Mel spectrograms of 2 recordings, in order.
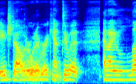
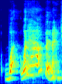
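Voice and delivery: surprised husband; 10 semitones higher than usual. Retold or imitated. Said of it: "He's like".

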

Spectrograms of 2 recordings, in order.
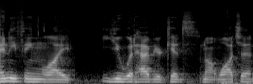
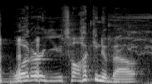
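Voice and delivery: louder, laughing outrage; laughing disbelief; 4 semitones higher, 6 dB louder than usual. Retold or imitated. Son laughing at parents banning the show, loud and incredulous.

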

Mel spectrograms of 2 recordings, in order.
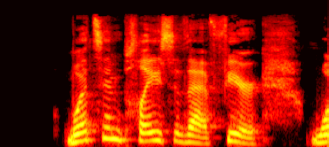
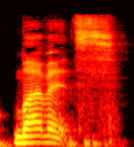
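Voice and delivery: normal talking voice

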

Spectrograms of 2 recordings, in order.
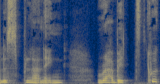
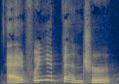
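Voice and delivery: lightly voiced higher character; a slightly raised character voice for a lesson; storybook character; 4 semitones higher, faster than usual. Story figure voiced beside narration.

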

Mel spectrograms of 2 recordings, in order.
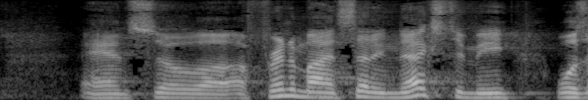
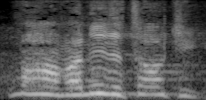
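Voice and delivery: much higher, more forceful retold plea; insistent plea; 8 semitones higher, 4 dB louder than usual. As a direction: press mom urgently, imitating a desperate kid. Son insists after being shushed.

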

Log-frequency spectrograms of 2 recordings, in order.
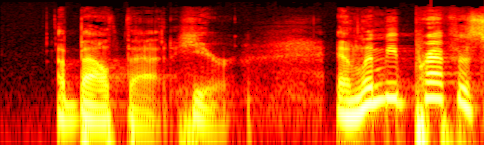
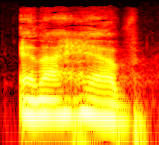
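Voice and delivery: ordinary talk, nothing marked

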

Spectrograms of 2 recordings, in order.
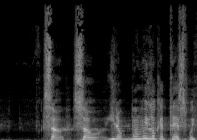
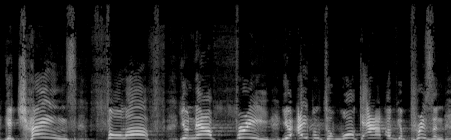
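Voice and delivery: preaching climax; 9 semitones higher than usual. Acted. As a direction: lift it up like chains breaking. Preaching climax about freedom.

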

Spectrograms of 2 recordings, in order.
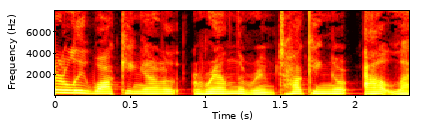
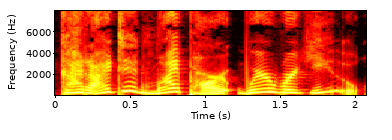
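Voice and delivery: indignant, higher-pitched protest; mad at God; 6 semitones higher than usual. Retold or imitated. A let-down mother demanding answers from God, indignant. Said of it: "I was just mad".

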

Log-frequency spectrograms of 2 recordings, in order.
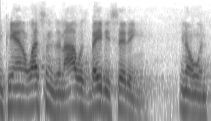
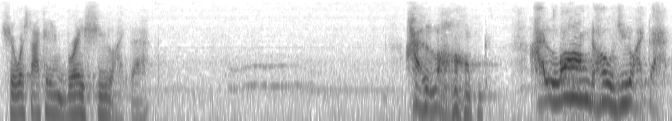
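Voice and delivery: tender inviting voice. Retold or imitated.

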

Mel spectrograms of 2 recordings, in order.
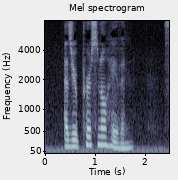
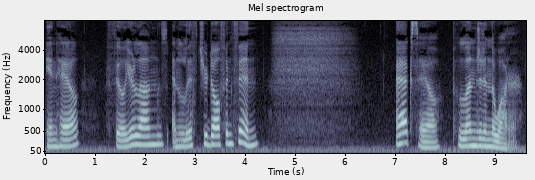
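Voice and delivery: guided breathing. Acted. Host leads children through dolphin breathing, calm guided meditation. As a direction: lead each breath calmly, leaving room to breathe.

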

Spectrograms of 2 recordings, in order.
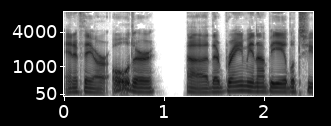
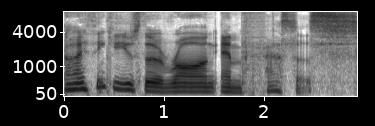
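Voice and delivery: slowly, "emphasis" stressed on its second syllable; misplaced stress; slower than usual. Acted. Co-host joking about stress, "emphasis" wrongly stressed on FASS. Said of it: "The old wrong emphasis on the wrong syllable".

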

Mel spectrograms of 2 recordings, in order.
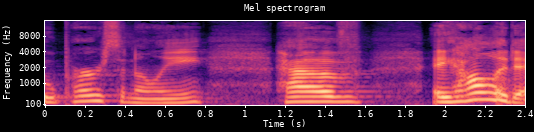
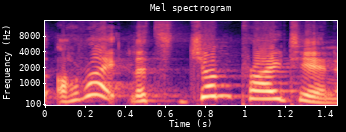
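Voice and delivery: put-on a botched South African accent that drifts toward Mary Poppins British, higher and louder; bad South African accent; 9 semitones higher, 5 dB louder than usual. Host imitating another podcaster's catchphrase, mock Mary Poppins British accent. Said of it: "I'm really butchering her accent".

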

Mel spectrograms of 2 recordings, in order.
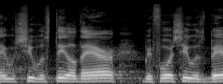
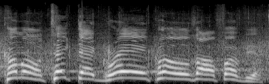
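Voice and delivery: preaching at full force; 5 semitones higher than usual. Acted. Preacher to the congregation, rising fervent preaching. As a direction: preach it up to the peak.

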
